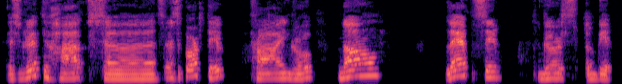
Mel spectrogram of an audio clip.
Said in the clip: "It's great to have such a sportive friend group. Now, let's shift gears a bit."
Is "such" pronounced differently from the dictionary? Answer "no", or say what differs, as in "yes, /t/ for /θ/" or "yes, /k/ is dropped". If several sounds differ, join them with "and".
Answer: yes, /s/ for /tʃ/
